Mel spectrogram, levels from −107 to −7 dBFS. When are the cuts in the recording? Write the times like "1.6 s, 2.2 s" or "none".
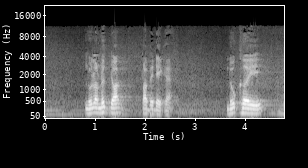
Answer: none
